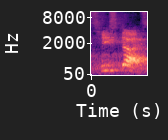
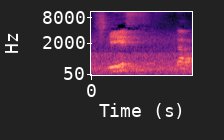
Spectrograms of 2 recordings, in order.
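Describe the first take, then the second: First: Said in the usual way. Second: sister slowly split into two separate syllables; sister drawn out softly, one syllable per breath; in two efforts. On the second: Shown as a demonstration. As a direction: break sister in two, pausing before the last syllable. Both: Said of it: "দুবারে বলতে হচ্ছে".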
